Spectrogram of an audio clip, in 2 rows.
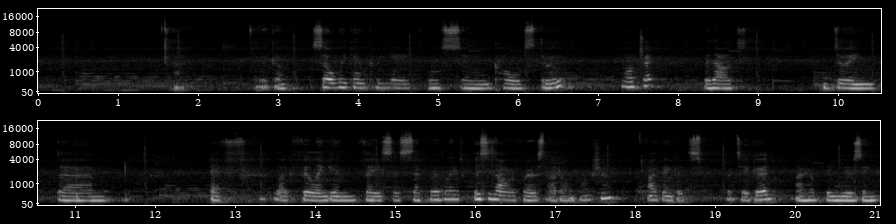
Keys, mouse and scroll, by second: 1.1-5.7 middle drag, 5.9-6.3 scroll down 2, 6.3 middle click, 7.2-7.8 scroll up 4, 7.8 click, 8.2-8.7 scroll down 4, 8.7 click, 9.1-10.2 scroll up 6, 10.2 shift+middle click, 10.8-13.8 scroll up 2.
